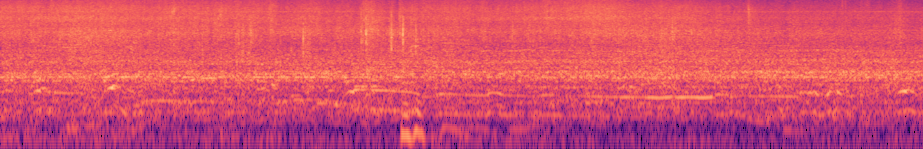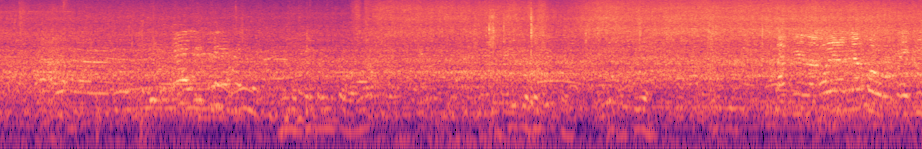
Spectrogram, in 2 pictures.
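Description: A crowd of men, women and children chatter nearby outdoors.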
